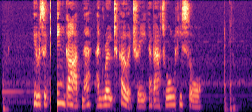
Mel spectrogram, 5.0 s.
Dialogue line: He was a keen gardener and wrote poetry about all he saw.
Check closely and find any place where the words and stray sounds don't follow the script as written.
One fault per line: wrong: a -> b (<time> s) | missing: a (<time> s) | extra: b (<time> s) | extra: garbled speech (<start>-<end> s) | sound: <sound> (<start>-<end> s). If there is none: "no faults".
sound: dropout (1.0-1.1 s)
